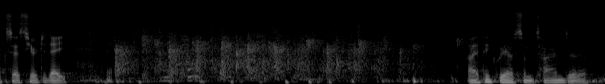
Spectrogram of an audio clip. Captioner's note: audience applauds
